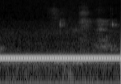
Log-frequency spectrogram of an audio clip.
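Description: A phone line gives a steady, loud, unbroken single-pitch tone while a call is placed, with faint voices barely audible beneath it.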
